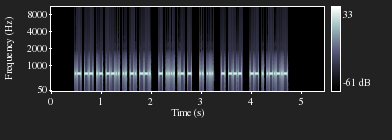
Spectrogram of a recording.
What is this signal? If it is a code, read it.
Morse code, heard as a keyed tone, about 50 wpm, 700 Hz. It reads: AMAZING THAT IS TO ME.
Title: Sentences from Top 1500 Words 50wpm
